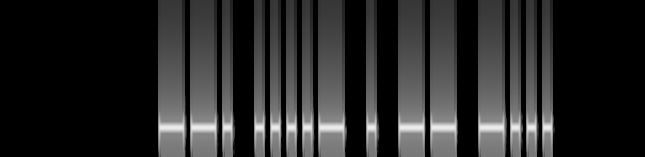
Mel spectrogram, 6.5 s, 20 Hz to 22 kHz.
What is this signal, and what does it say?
Morse code, heard as a keyed tone, about 16 wpm, 700 Hz. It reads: G4EMB
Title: DXCC-100 Call Signs - 5 Characters - 15wpm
